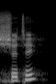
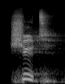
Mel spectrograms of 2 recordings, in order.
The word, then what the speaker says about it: Shutte: Nigeria, Is it Shutte? Where's? How you doing? Did I get the last one right? Almost. And what's the correct pronunciation? Shoot. It's spelled S-H-U-T-T-E.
